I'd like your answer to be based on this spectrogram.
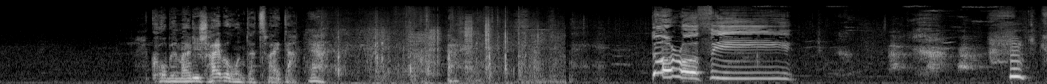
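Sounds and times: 
speech: 1.4s - 3.5s, 7.1s - 8.0s
small chihuahua dog barking: 8.9s - 10.1s.

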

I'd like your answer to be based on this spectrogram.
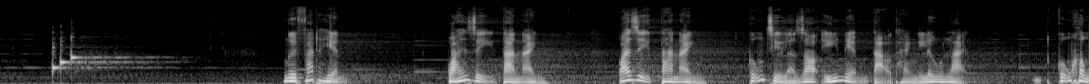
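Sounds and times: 
three-note system notification chime: 0.6s - 1.8s
speech: 2.8s - 3.6s, 4.5s - 5.6s, 6.2s - 10.8s.

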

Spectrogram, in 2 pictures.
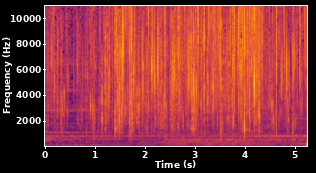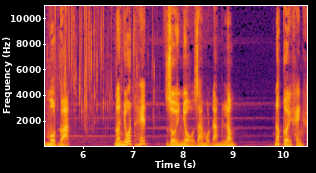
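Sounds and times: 
wet chewing and squelching of mice: 0.0s - 7.9s
speech: 5.3s - 5.8s, 6.6s - 9.2s, 9.8s - 10.4s.

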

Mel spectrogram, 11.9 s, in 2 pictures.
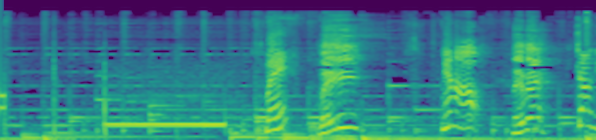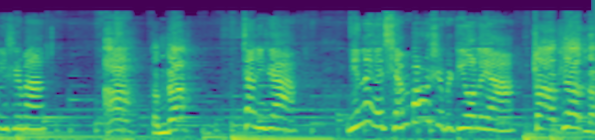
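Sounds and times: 
telephone ringing tone during a call: 1.0s - 2.4s
speech: 2.7s - 3.7s, 4.4s - 11.8s.

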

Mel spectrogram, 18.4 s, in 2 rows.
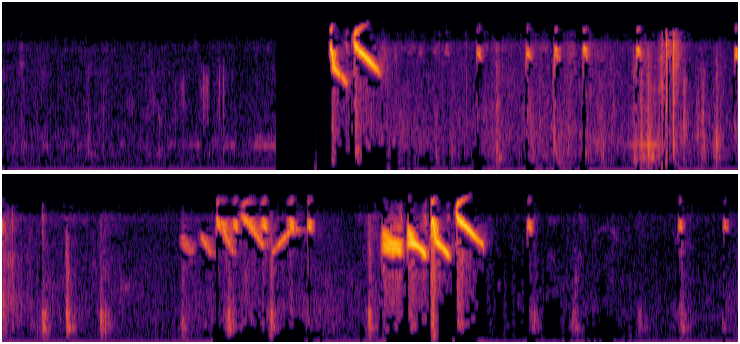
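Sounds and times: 
green-winged saltator whistled song: 4.1s - 4.8s, 14.0s - 15.3s.

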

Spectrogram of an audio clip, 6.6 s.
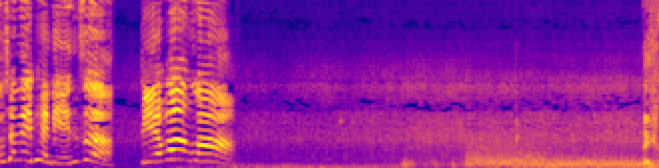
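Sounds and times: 
mountain flood water rushing down a slope: 0.2s - 6.5s.

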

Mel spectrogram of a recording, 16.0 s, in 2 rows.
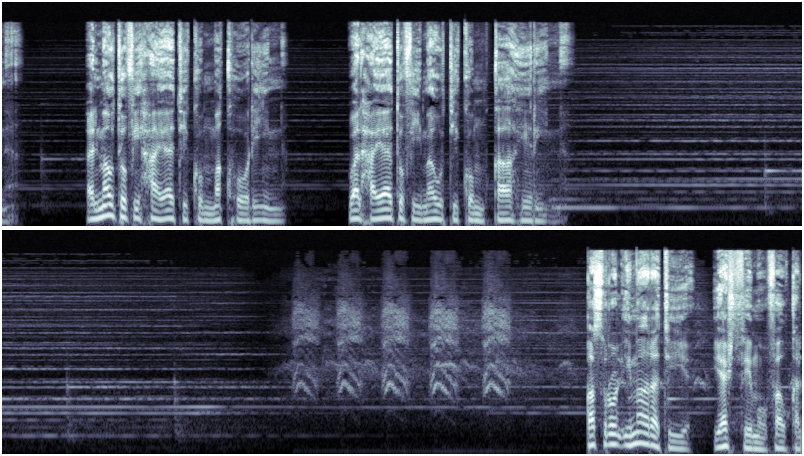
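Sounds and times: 
speech: 0.9s - 2.9s, 3.5s - 5.7s, 13.9s - 15.9s
crow cawing: 10.8s - 13.8s, 14.9s - 15.2s.

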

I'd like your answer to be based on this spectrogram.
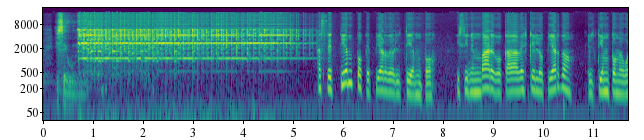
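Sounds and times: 
speech: 0.2s - 1.0s, 5.5s - 11.6s
mechanical alarm clock ringing: 0.7s - 5.6s.

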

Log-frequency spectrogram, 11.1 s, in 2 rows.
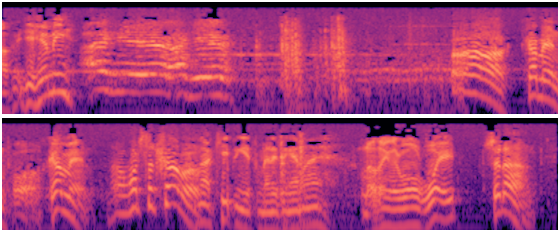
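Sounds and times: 
speech: 0.0s - 3.0s, 4.5s - 11.0s
door being opened: 1.6s - 5.6s.

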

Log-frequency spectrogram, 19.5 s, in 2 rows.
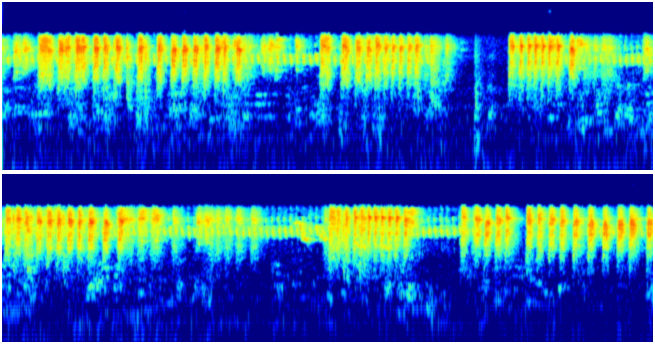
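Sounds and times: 
female grey-cheeked bulbul chattering: 0.0s - 19.5s.

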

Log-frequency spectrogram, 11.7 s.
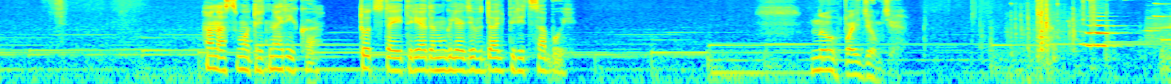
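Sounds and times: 
speech: 2.0s - 5.8s, 8.1s - 9.1s
door opening: 9.8s - 11.7s.

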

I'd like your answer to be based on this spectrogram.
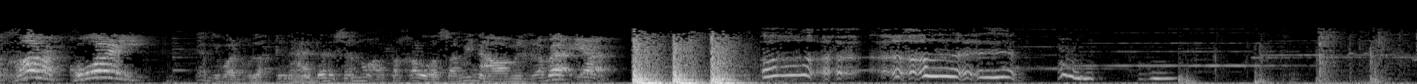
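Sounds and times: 
speech: 0.2s - 6.2s, 7.6s - 12.0s
heavy knocking on a door: 6.3s - 7.6s.

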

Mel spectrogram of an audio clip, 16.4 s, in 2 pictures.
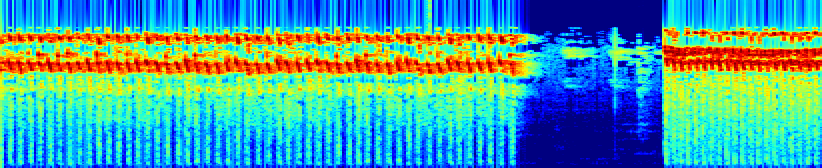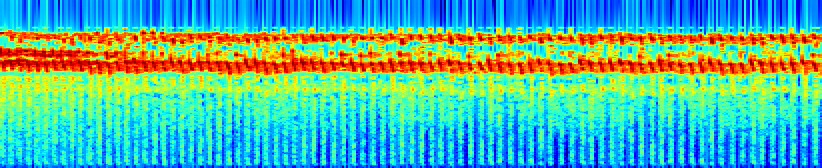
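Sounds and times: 
cililin song metallic trill: 0.0s - 16.4s.

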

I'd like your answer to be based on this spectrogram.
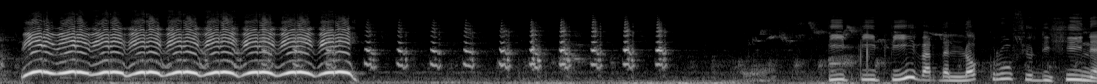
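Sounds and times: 
turkeys gobbling: 0.0s - 9.1s
low farmyard rumble: 0.0s - 10.9s
speech: 8.6s - 10.9s.

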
